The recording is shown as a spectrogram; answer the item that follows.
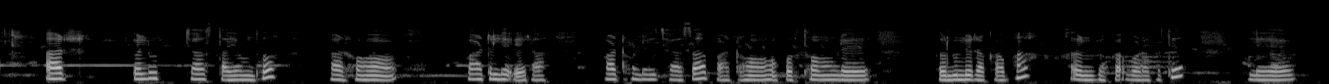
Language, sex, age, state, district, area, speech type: Santali, female, 30-45, West Bengal, Malda, rural, spontaneous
